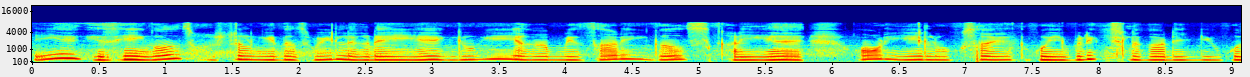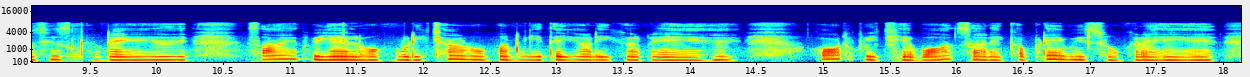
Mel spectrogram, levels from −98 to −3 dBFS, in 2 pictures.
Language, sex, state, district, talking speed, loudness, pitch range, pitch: Hindi, male, Chandigarh, Chandigarh, 150 wpm, -18 LUFS, 185-210 Hz, 195 Hz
